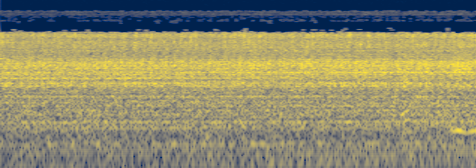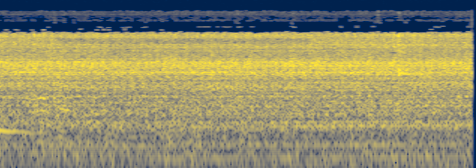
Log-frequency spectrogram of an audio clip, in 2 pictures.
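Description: A heavy engine rumbles steadily from inside a cab.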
